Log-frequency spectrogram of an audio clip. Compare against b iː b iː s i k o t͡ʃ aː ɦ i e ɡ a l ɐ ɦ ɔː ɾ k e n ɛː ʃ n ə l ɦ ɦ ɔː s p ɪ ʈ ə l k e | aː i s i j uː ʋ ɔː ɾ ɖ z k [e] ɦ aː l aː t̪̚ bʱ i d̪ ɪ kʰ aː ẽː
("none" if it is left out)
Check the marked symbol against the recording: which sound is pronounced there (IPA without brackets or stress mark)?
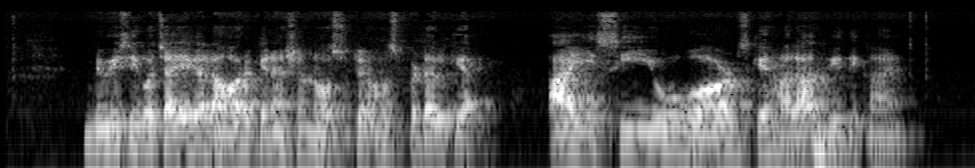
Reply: e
